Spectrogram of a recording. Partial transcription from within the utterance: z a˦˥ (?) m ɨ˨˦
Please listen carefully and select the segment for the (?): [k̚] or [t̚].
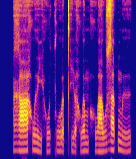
t̚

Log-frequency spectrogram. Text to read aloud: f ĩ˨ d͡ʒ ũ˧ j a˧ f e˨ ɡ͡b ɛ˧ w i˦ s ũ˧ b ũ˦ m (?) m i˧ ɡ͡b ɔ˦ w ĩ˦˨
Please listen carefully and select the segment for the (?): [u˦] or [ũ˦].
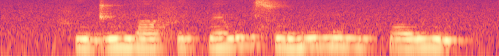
ũ˦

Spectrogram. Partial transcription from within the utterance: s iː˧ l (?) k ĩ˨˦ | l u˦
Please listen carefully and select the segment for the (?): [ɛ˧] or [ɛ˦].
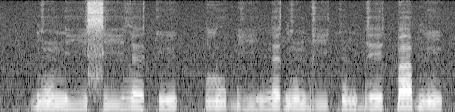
ɛ˧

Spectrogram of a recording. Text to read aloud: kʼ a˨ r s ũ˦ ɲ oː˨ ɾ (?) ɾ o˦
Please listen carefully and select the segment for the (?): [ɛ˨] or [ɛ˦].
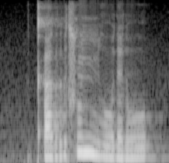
ɛ˨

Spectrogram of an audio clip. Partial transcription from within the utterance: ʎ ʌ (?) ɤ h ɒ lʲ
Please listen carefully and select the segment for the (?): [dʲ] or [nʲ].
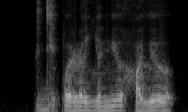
nʲ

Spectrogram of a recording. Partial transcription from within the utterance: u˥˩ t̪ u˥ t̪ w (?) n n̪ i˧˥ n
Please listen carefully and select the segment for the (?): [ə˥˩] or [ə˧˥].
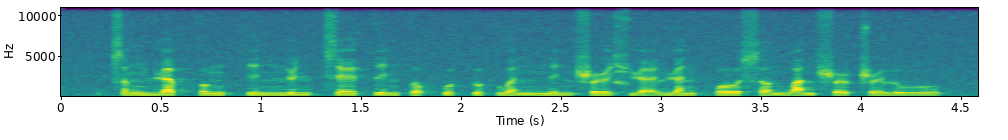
ə˧˥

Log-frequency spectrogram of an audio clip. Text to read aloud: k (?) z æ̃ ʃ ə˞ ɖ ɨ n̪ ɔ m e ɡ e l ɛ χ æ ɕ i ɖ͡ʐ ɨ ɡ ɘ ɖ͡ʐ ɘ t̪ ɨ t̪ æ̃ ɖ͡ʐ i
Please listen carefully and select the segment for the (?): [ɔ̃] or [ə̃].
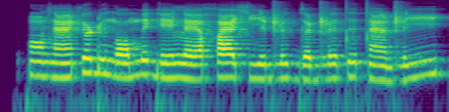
ɔ̃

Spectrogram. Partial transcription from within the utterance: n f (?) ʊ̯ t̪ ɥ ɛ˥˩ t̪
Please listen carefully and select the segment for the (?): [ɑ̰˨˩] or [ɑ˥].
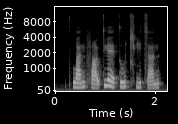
ɑ̰˨˩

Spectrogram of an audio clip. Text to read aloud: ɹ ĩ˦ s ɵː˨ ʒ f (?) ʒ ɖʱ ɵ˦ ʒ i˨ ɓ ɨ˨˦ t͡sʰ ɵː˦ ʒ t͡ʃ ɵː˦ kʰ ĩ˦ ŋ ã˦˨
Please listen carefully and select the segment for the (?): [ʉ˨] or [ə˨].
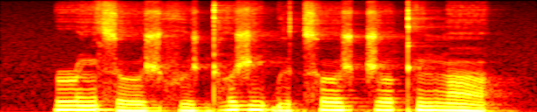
ʉ˨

